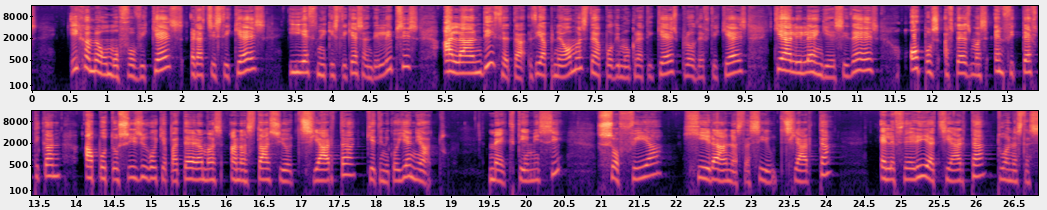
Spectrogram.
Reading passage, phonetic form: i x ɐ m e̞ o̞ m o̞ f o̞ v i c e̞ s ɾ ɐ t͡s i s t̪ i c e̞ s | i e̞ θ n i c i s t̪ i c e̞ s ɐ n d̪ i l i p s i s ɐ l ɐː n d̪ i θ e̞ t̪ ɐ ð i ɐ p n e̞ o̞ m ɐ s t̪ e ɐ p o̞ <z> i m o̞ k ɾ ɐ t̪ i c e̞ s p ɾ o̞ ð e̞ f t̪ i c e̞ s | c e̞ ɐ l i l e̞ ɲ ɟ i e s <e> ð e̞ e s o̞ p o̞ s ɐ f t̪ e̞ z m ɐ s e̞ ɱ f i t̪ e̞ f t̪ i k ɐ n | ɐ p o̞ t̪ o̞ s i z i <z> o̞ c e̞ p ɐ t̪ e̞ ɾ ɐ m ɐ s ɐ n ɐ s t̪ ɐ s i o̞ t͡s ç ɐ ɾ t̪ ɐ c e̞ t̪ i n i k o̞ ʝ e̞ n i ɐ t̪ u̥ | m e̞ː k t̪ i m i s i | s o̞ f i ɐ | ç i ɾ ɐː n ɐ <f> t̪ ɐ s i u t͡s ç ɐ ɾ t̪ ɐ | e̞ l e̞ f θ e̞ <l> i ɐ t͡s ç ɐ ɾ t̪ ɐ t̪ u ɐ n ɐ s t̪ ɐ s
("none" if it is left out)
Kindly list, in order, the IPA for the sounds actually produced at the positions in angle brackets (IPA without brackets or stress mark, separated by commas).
ð, i, ɣ, s, ɾ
